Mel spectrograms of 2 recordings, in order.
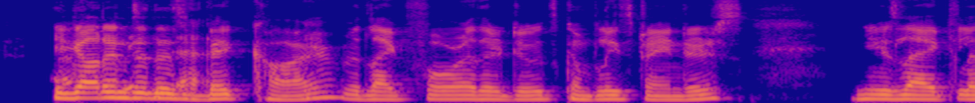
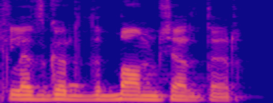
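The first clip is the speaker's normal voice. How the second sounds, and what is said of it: Put-on foreign accent. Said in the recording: “I'm so sorry for doing the accent.”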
